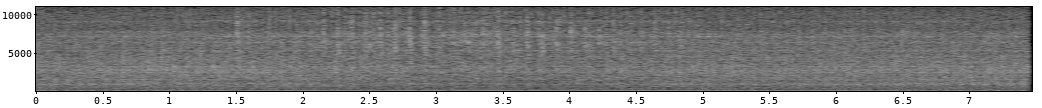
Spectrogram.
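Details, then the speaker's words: Old tractor: steady, even low-rumble idle with no misses or knocks; it previously died whenever given throttle. "so now that it's sounded nice idle it I'm going to mess around with the car and see if I can get it to get the high idle"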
